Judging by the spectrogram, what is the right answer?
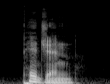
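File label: "pigeon", American English; gcompris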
